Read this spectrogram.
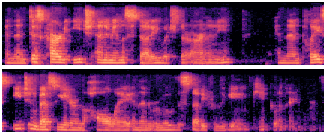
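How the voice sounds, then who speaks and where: A man chatting his way through a board game session, thinking aloud as he sorts out the rules and asks his viewers where to go next. His voice is mellow and relaxed. The recording is somewhat dull, and the room adds a noticeable echo. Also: mid-range voice, quick pace, vocal fry. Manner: thinks aloud, reads card text, asks unseen viewers. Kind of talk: casual play-through commentary. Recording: muffled, echoey room.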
